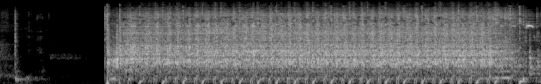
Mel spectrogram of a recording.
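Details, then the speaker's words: 400 cc engine on a replica build, cranked using a golf cart battery: starter churns steadily about three pulses a second for four seconds without catching; cranks but won't start. "okay let's uh get a little more direct approach here sounded like it almost wanted to start there we go we're getting somewhere"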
